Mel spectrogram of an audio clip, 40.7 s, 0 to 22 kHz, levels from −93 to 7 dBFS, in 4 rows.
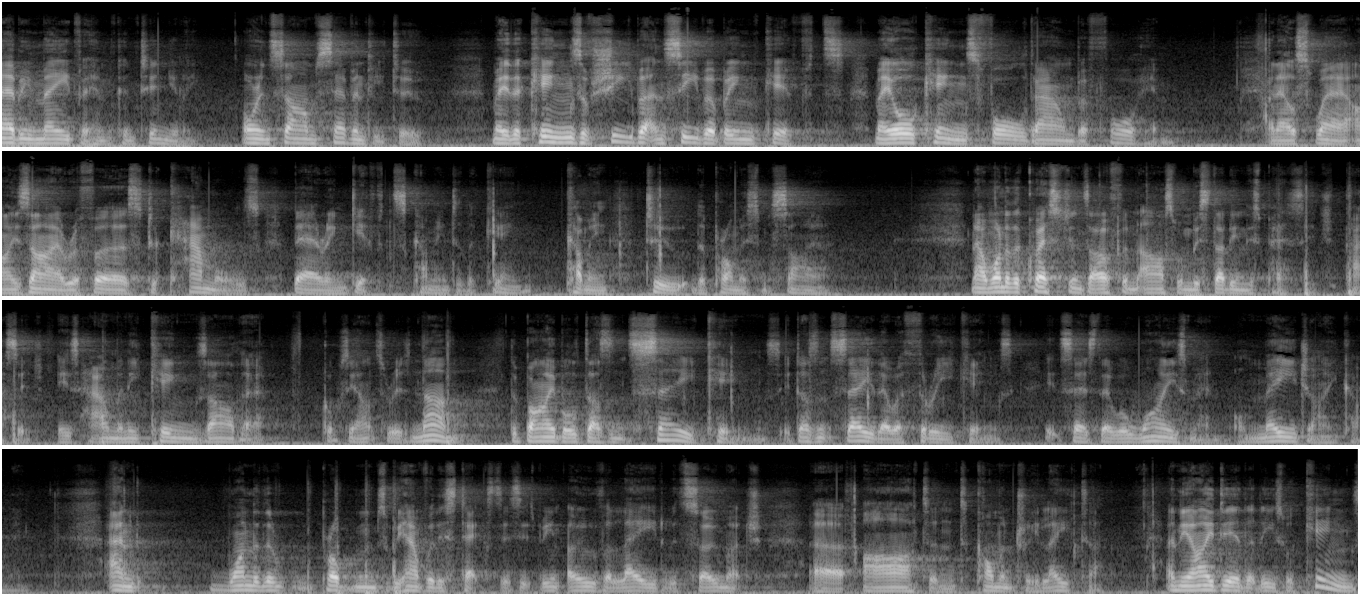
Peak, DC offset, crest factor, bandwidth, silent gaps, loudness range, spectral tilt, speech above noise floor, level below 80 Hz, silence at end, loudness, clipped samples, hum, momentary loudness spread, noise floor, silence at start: -2 dBFS; under 0.1%; 22 dB; 15 kHz; none; 8 LU; -5 dB/octave; 20 dB; -40 dBFS; 0 s; -23 LUFS; under 0.1%; none; 16 LU; -42 dBFS; 0 s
